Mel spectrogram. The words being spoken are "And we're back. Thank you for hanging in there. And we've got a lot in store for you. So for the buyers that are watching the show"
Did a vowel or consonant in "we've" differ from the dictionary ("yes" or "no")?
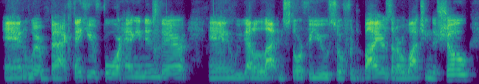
no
